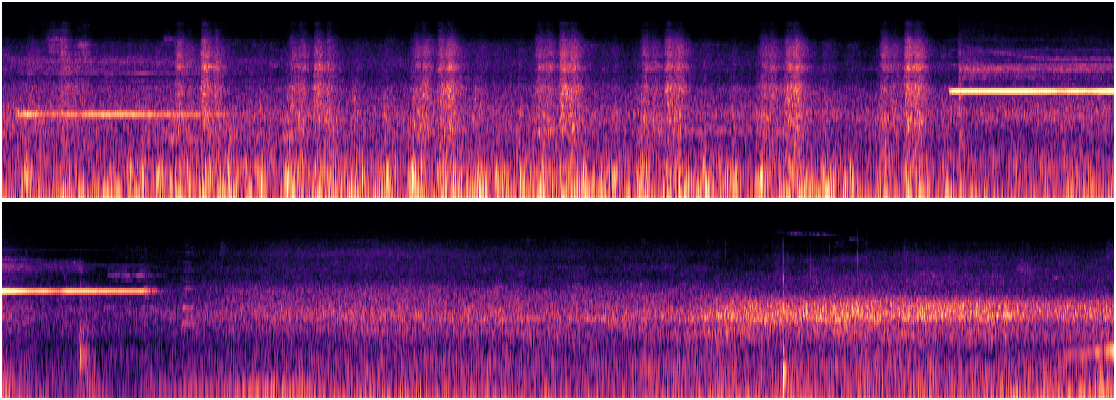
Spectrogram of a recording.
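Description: Docklands Light Railway train running along the track: a steady rumble with a run of sharp clicks from the wheels over rail joints, and a short high squeal about ten seconds in. The running then goes quieter and builds again, with a faint rising whine near the end.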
